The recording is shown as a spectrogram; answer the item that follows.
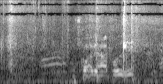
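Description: Speech only: a person's voice talking briefly in the second half, with one sharp click near the end.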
